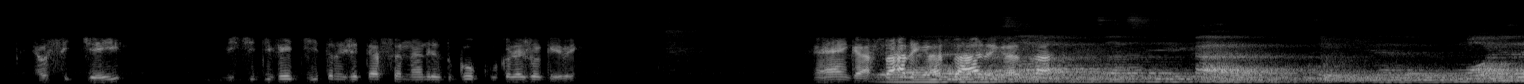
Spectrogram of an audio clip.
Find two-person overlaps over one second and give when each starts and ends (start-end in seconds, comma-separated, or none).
8.7-10.7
